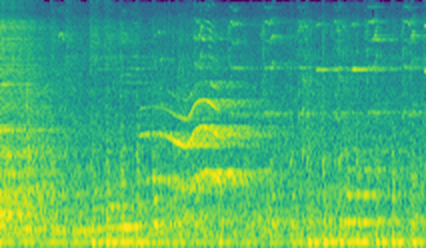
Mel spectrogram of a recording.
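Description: A small chamber ensemble of strings and harp playing a free contemporary improvisation, sparse and made of scattered short notes. About two seconds in, a high note slides down and back up.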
